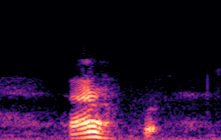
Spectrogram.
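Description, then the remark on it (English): A short, quavering horse whinny rings out once in the distance at Missouri Mike's quiet night camp, followed by a brief low snort; it is not loud. “That's a horse somewhere in the distance.”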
